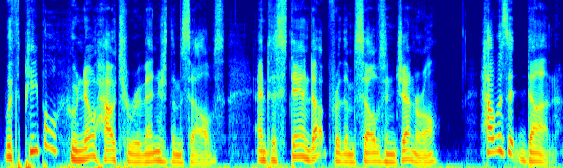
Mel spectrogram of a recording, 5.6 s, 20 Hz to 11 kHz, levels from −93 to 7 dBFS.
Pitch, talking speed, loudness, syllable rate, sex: 140 Hz, 215 wpm, -21 LUFS, 5.9 syllables/s, male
